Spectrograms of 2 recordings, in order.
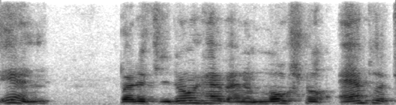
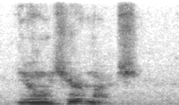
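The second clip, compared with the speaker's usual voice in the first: barely audible, very soft, lowered voice; 3 semitones lower, 12 dB quieter than usual. Speaker demonstrating a low-intensity voice to listeners, lowered quiet voice. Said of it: "if I lower my voice down".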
